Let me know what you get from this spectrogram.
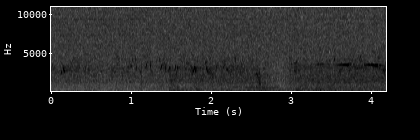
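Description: Faint outdoor ambience with scattered short, high bird chirps and a low steady hum underneath that comes up about a second and a half in.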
